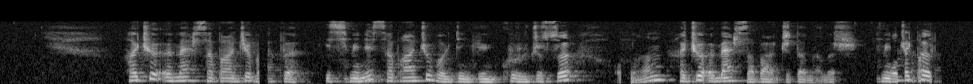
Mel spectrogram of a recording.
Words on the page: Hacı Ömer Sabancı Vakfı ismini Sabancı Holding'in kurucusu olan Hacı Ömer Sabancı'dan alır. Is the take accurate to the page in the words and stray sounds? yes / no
no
